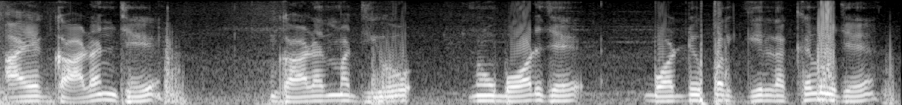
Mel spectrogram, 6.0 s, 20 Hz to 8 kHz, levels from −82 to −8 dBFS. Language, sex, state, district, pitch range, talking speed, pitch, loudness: Gujarati, male, Gujarat, Gandhinagar, 135-155 Hz, 150 wpm, 145 Hz, -13 LUFS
